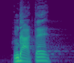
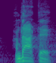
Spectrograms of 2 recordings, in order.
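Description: First: Andate pushed up high and harder; higher, louder dismissal. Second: Dismissing him. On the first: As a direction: shoo him out, pitch rising. ("andate" più acuto e deciso) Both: Acted. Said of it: "sempre gridando".

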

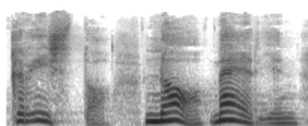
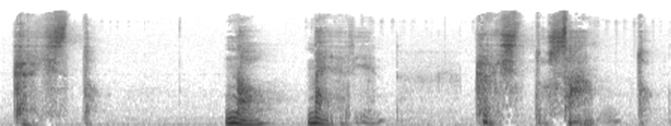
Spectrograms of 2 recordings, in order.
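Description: First: High, loud and drawn out; loud, slow protest; shocked outcry. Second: Whispered, slow cry of shock; stunned, breath-only oath; hushed exclamation. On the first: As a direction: cry out in dismay. Same exclamation repeated aloud in quarrel. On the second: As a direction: exclaim under your breath. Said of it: "esclamò". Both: A narrator's reading.

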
